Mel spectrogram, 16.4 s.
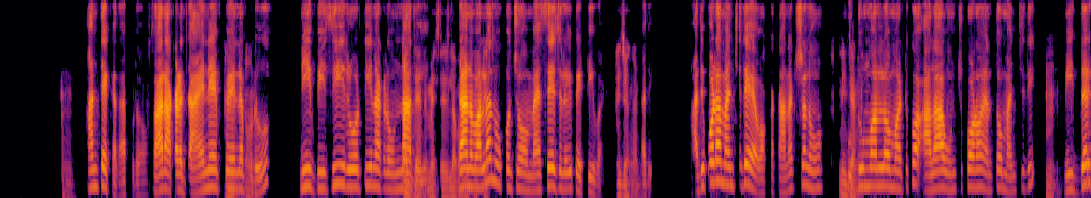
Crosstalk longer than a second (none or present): none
